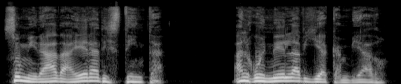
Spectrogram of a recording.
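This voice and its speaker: A man giving a calm, measured scripted horror narration. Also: mid-range voice, dry recording, studio quality.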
